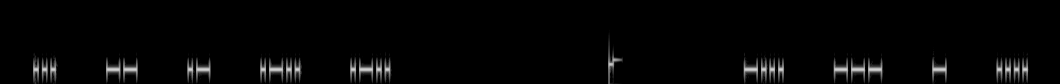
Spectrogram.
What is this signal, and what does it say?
Morse code, heard as a keyed tone, about 28 wpm, spaced as for 13 wpm, 700 Hz. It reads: SMALL BOTH
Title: 4x Character Spacing - Top 300 Words - 28wpm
